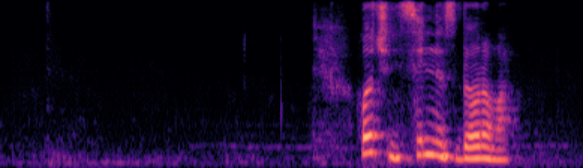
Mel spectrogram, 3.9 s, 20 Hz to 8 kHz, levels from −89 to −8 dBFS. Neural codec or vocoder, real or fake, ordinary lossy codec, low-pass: codec, 16 kHz, 2 kbps, X-Codec, HuBERT features, trained on general audio; fake; none; none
